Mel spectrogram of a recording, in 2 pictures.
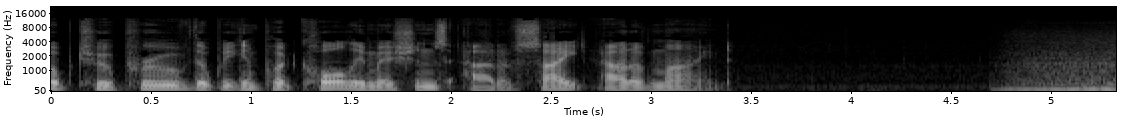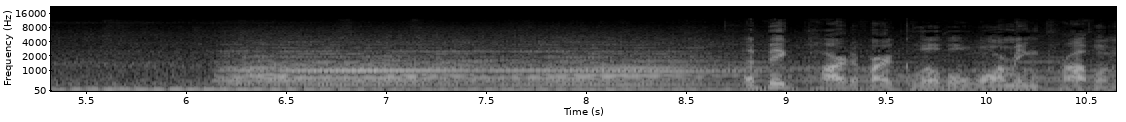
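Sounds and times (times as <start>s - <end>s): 
speech: 0.0s - 3.5s, 8.8s - 10.6s
coal train rolling railcars clattering: 4.8s - 10.6s
coal train horn: 6.1s - 10.6s.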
